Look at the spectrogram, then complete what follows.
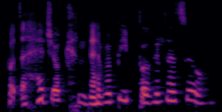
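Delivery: sing-song rhythmic verse reading with a heavy beat; poem recitation. Acted. Streamer reads a bawdy song to chat as rhythmic verse. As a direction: recite the verse with a bouncing meter, fighting back giggles.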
